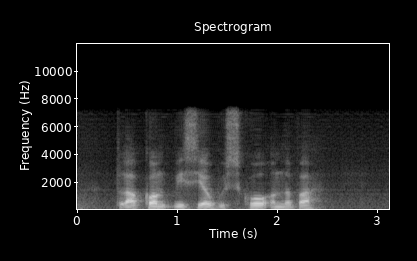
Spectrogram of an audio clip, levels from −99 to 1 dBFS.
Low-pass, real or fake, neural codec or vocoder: 7.2 kHz; fake; codec, 16 kHz, 0.2 kbps, FocalCodec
